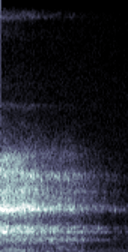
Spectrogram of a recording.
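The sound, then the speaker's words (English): A deep breath during a loving-kindness meditation: a single soft, airy rush of breath that slowly fades away over under two seconds, with no talk. “A deep breath in through your nose and a full breath out through your mouth.”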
